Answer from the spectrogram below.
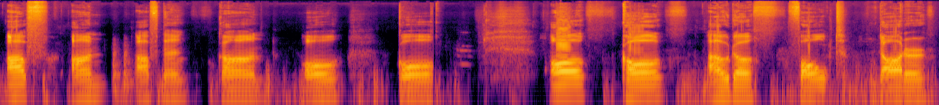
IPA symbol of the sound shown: ɔ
